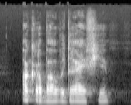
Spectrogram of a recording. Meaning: diminutive of akkerbouwbedrijf
- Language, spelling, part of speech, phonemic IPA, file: Dutch, akkerbouwbedrijfje, noun, /ˈɑkərbɔubədrɛɪfjə/, Nl-akkerbouwbedrijfje.ogg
